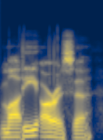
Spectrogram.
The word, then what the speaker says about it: madrasa: Students in a madrasa, pronounced madrasa, pursue a curriculum built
